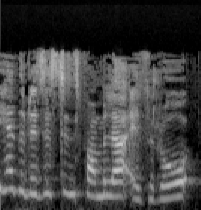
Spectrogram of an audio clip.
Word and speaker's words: rho: greek letter and the name of that we pronounce it as rho it is called resistivity the name of it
